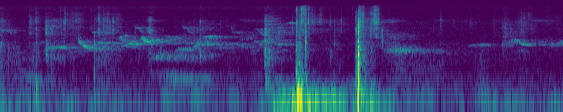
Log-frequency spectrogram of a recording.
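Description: Small birds chirping, with two sharp thumps a little past halfway, about half a second apart.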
